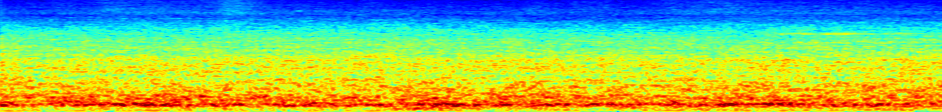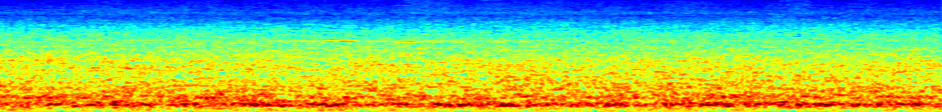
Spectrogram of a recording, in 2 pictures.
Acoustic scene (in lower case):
subway station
